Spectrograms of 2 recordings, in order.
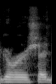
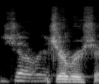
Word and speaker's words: Jerusha: It's easy to let people remember when I say, okay, say Jerusalem, take the limb off, and Jerusha.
